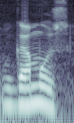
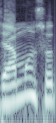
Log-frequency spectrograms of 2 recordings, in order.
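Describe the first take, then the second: First: The word begins with a hard g sound. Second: The word begins with a soft j sound. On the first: "জামুস অথবা গামুস দুইটাই ব্যবহার করে" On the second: "জামুস অথবা গামুস দুইটাই ব্যবহার করে"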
